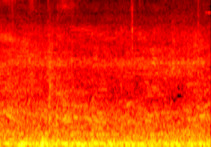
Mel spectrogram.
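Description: A low, steady rumble on the microphone of a handheld recording on the move, with faint voices of people nearby.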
